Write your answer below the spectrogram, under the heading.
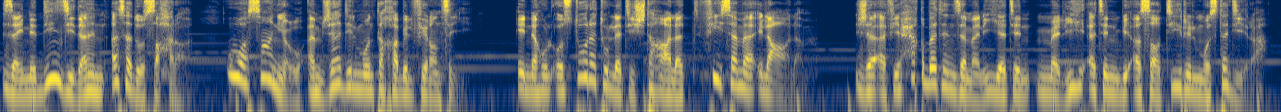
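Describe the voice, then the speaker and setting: Fairly high male voice with lively intonation, very even loudness and a moderate pace, over music in the background. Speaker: voice-over artist. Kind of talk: documentary narration.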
